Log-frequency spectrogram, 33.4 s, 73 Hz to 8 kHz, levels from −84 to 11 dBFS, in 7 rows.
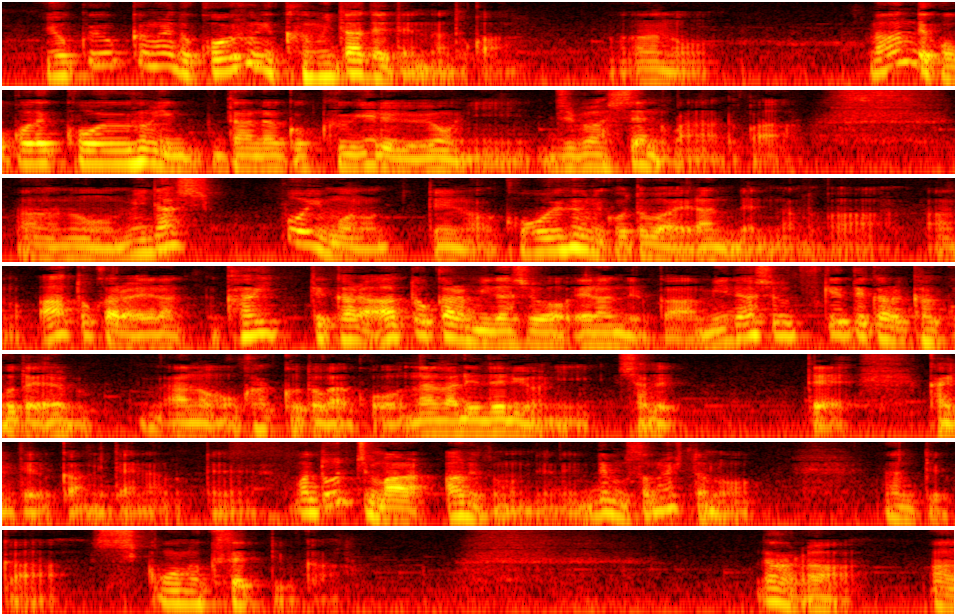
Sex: male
